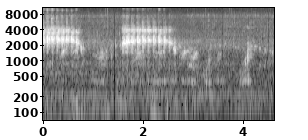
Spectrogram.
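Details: Night chorus of frogs at a pond: two strong rattling, pulsed bursts open and return after a pause, followed by softer scattered croaks from more distant callers.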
